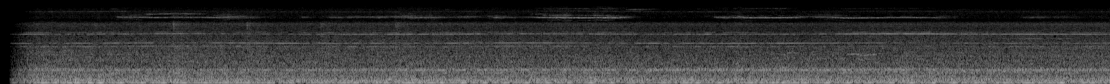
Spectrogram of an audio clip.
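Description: Steady low rumble of a train at a railway station, with thin steady high tones running over it.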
